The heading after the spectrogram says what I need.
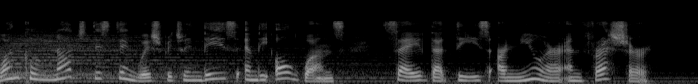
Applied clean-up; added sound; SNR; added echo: none; Gong; 17 dB; none.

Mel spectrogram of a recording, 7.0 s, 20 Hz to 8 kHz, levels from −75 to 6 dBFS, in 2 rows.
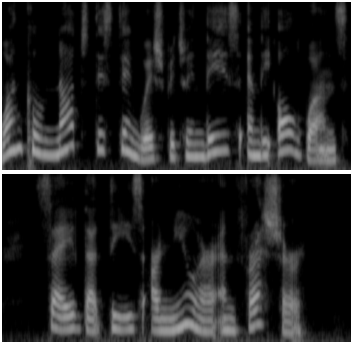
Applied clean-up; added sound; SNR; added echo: none; none; none; none.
